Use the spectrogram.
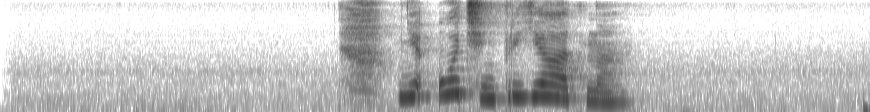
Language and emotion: Russian, positive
